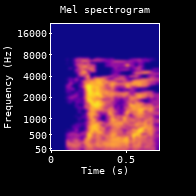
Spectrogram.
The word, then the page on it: llanura: Spanish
